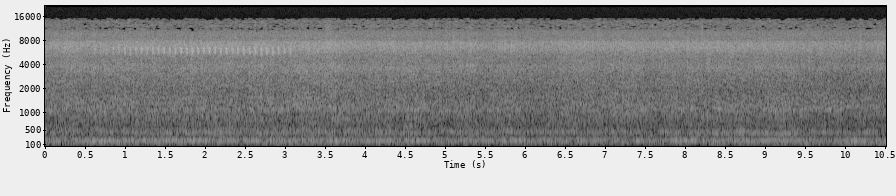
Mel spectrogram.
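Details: Honey bees from an established hive in Michigan, busy on the first warm day of spring, gathering pollen from tree buds; a dense, steady, low drone of many wings humming continuously with an even hiss layered over it.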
